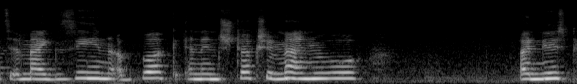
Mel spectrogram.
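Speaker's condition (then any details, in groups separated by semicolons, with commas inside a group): Cerebral palsy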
